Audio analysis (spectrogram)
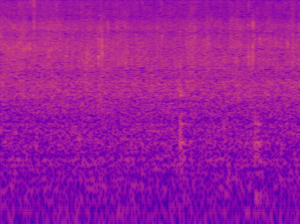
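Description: Tomato, onion and chili sauté in an open pan for suke chole, a close, constant sizzling hiss with faint stirring scrapes.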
